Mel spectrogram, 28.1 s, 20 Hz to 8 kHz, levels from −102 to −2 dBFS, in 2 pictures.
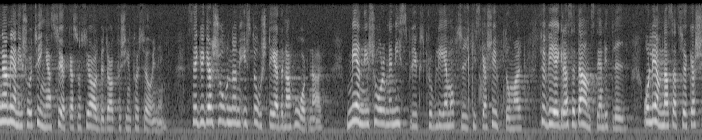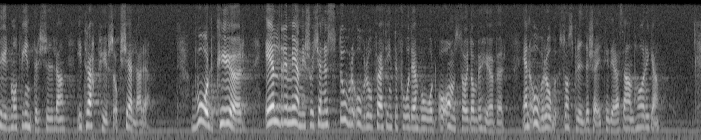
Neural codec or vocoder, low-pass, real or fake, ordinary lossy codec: none; 7.2 kHz; real; none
